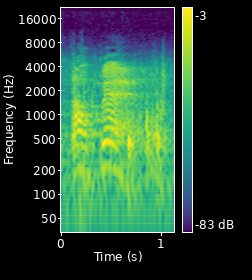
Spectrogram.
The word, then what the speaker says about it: Albert: dug in in a place called albert that's pronounced albert funny how it looks a bit like home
